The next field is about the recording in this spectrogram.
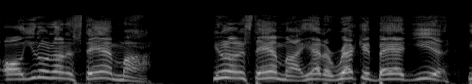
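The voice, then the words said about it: Imitated heavy Boston accent. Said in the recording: “my wife has a serious Boston accent”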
